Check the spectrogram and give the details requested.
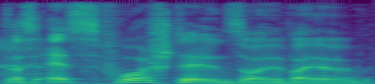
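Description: A man's voice: on the low side, measured pace. A man hosting a podcast about radio plays, talking fondly with many hesitations. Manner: hesitant, many fillers, fond. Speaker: podcast host. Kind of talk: casual chat.

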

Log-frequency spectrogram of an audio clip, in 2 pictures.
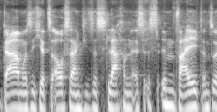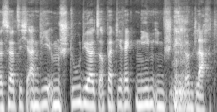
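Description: A man's voice: mid-range voice, flat delivery, brisk. A man co-hosting a podcast in casual, joking conversation. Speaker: podcast co-host.

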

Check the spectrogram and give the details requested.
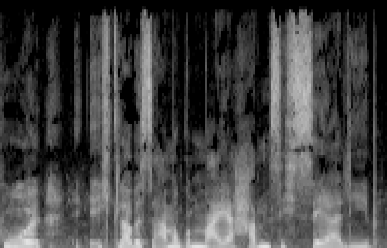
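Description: A woman's voice: high voice, fairly even intonation, slow pace. A woman playing a small, boastful, childlike young male squirrel who exclaims eagerly in a children's audio drama. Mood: curious. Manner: exclaiming, stammers when timid.

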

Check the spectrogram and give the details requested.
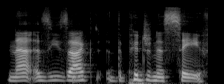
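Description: A woman's voice: lowish voice, fairly even intonation, measured pace, fairly bright tone. A woman co-hosting a podcast, casually discussing an audio drama and often giggling as she talks. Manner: giggly, often laughing through sentences. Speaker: podcast co-host.

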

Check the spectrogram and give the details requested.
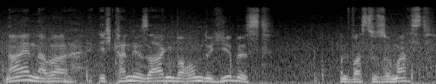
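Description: A man's voice: on the high side, normal speed, noisy background, close to an everyday voice. A man playing an awkward, nervous young stage mentalist in a science-fiction radio play, stammering and hesitant. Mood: earnest. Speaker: voice actor in an audio drama.

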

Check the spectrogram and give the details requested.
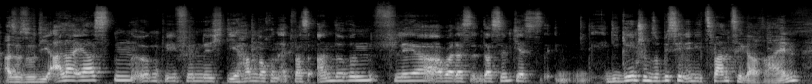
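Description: A man's voice: a little high, sing-song, brisk, hardly any pauses, a little mellow. A man chatting casually as co-host of a fan podcast.

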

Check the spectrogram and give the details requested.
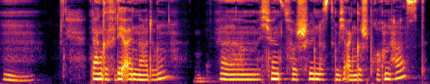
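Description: A middle-aged woman speaking as a podcast guest, thoughtful and hesitant with frequent pauses and fillers. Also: fairly low pitch, steady tone, dark tone, husky. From Germany. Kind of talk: reflective conversational interview.

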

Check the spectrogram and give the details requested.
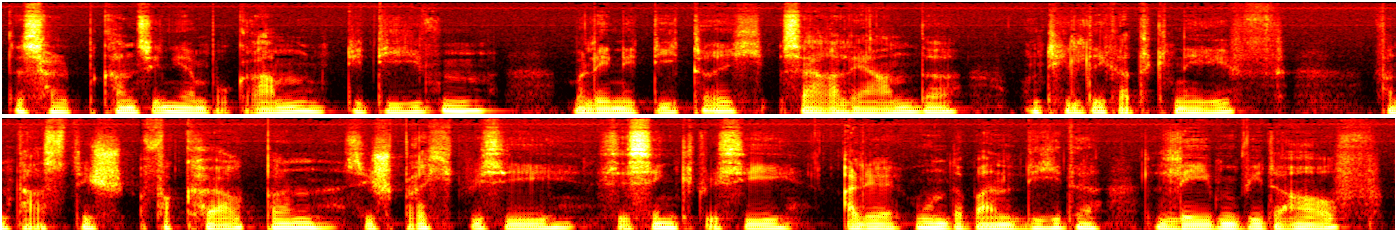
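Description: A man's voice: sits low, steady tone, a little slow, creaky, mellow, slightly rough. A man, hosting and interviewing on a podcast. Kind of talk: introduction and conversational interview.

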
